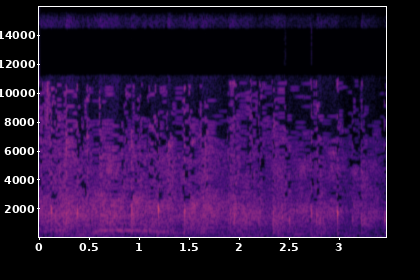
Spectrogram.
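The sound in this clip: Applause from an audience welcoming a guest musician to the stage: steady, dense clapping that holds an even level throughout, with a few sharper claps standing out.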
